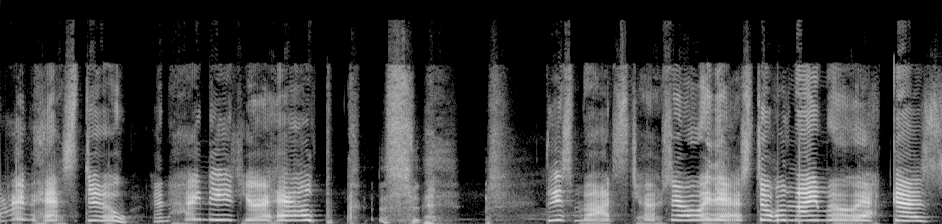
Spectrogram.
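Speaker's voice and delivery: very high, loud, swooping, sing-song toad voice, slow. Voicing the character Hestu asking for help: Hestu toad voice. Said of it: "a toad voice or something like".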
